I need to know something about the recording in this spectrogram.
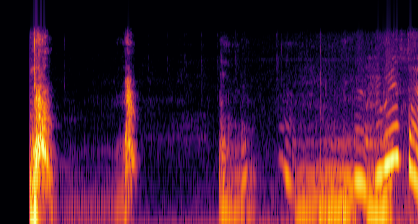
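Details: A pet dog barks at its own reflection indoors: two sharp, loud barks about a second apart, then an owner talks in a high, coaxing voice, urging it on and praising it.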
